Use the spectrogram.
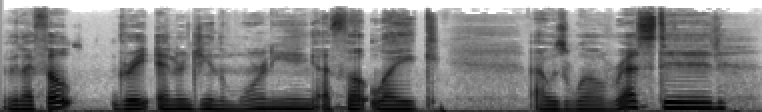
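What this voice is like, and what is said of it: Slightly scratchy voice. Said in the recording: “you can probably hear it in my voice. It's a little scratchy.”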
